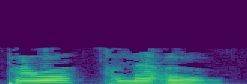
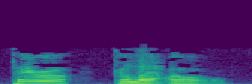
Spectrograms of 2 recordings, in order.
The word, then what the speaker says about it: parakaleo: And it is parakaleo. And it looks like this. Parakaleo. P-A-R-A, that's a preposition. K-A-L-E, long O. Parakaleo.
